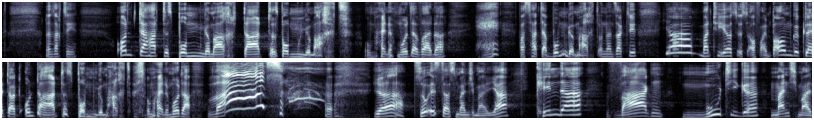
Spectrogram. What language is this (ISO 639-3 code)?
deu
